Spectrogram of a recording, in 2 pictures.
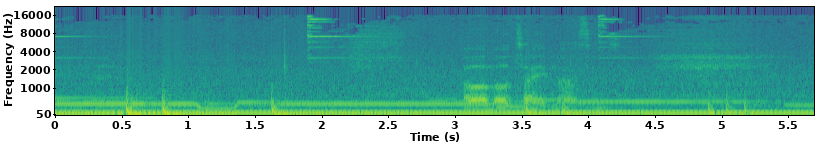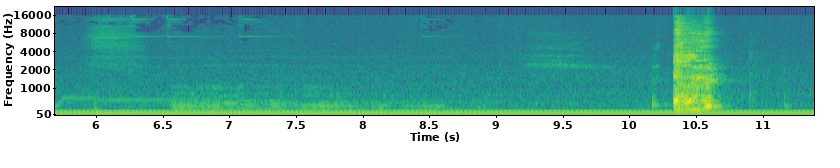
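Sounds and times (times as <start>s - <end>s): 
faint steady low hum: 0.0s - 11.3s
speech: 3.4s - 4.1s
person coughing: 10.2s - 10.8s.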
